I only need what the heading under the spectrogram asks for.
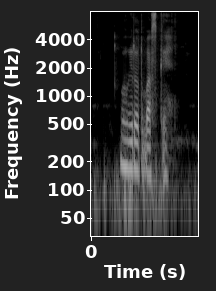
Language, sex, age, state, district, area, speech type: Santali, female, 45-60, West Bengal, Purulia, rural, spontaneous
